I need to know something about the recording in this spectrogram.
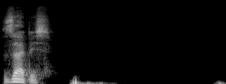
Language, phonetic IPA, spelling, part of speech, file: Russian, [ˈzapʲɪsʲ], запись, noun, Ru-запись.ogg
- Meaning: 1. record, recording (e.g. sound) 2. entry (e.g. in a log, a journal, a database or a document) 3. official act, record, deed, registration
